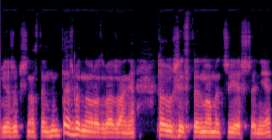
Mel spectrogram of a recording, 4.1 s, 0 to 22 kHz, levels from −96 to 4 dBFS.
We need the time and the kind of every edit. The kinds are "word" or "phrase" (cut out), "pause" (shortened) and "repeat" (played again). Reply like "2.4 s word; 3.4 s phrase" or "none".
2.3 s word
